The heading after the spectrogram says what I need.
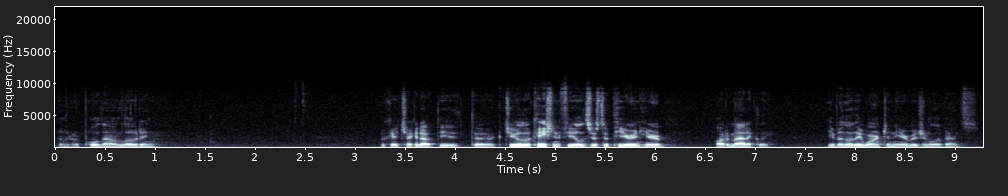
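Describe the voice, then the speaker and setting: A man's voice: rumbling low, fairly quick, pauses often, darkish tone. A man narrating a casual screencast tutorial as the presenter, informally thinking aloud as he works. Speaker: software presenter giving a demo.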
